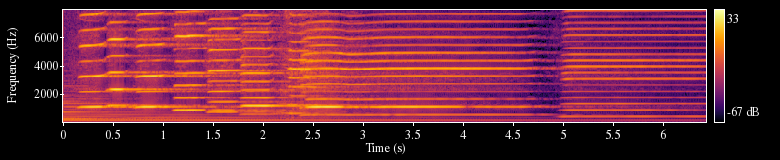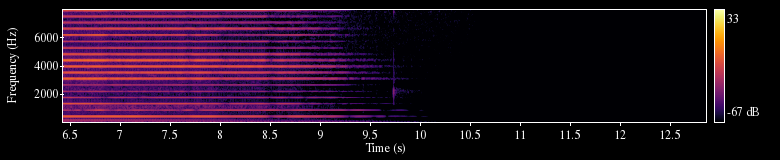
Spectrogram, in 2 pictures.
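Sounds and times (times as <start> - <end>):
harmonica: 0.0 - 9.4.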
